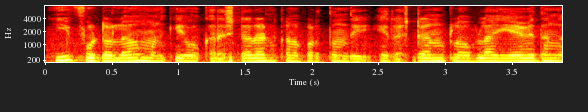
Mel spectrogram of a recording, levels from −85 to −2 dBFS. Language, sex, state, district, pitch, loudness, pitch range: Telugu, male, Andhra Pradesh, Sri Satya Sai, 150 Hz, -16 LUFS, 145-160 Hz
